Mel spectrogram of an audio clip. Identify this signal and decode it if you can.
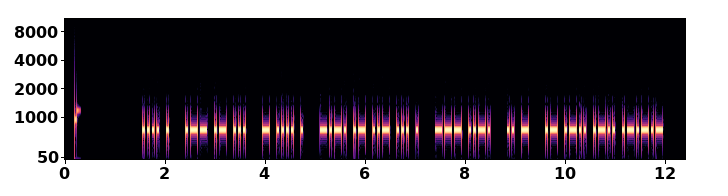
Morse code, heard as a keyed tone, about 25 wpm, 700 Hz. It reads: HE WAS THE CAUSE OF IT ALL.
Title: Sentences from Top 1000 Words - Review Part 1 - 25wpm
